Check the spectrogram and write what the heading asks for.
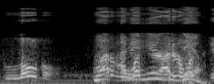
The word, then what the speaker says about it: Louisville: How do you pronounce the name for the largest city in the state of Kentucky? Louisville. Louisville. Absolutely though, right? But every person you meet from there will swear that you were wrong and it's pronounced Loville.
